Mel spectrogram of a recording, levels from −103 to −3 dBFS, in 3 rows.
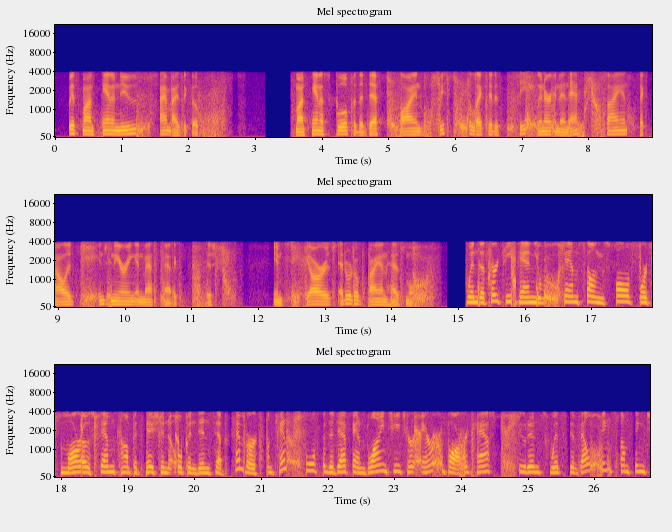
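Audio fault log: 0.00–4.24, 4.88–9.80, 10.44–16.60, 17.28–19.90, 20.46–22.38 and 23.16–26.62 s, sound chopped by the voice detector: speech cuts in and out, with word edges and quiet stretches swapped for flat, synthetic-sounding hiss. About 2.5 s is lost before "for the" and 2.64 s after it. This is likely the sender's voice detector toggling transmission and comfort noise filling the gaps.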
